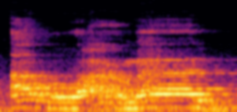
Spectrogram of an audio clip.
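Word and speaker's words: الرحمن: Tapi jangan banyak-banyak getarnya. R dikit aja. R ro ro. Sekali lagi. Ro ro ro ro ri ri ru ru. Bar bar. Arrahman. Arrahman. Boleh lihat saya. Arrahman. Arrahman. Saya enggak ke depannya. Ar enggak begitu. Apalagi baca ra dengan memonyukkan. Bukan robil ro arro arro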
